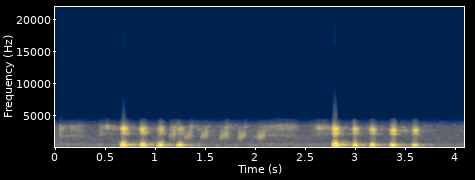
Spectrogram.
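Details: A pet parrotlet imitates its owner's laugh in two bursts of four or five quick, hoarse 'heh heh heh' notes about two seconds apart, in a quiet room.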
